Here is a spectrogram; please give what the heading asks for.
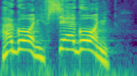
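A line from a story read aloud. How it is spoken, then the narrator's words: Frightened schoolgirl scream. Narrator (Russian): заорала голосом перепуганной глупой школьницы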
